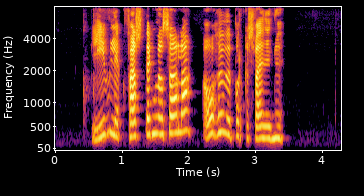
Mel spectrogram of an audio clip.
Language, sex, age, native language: Icelandic, female, 40-49, Icelandic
